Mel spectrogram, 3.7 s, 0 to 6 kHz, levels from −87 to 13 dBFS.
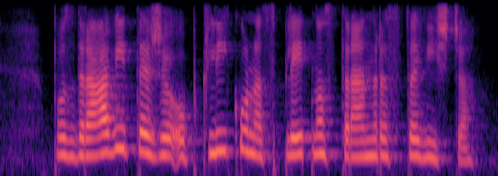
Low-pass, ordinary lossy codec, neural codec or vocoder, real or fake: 5.4 kHz; none; none; real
